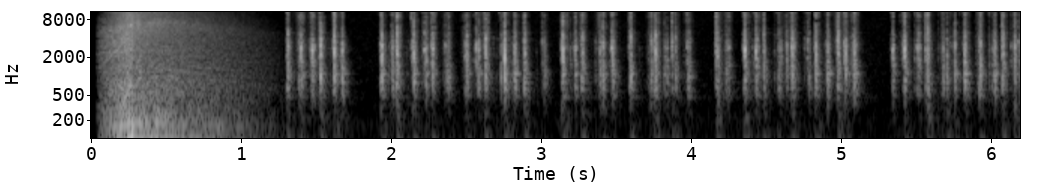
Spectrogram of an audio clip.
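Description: A loud hit that fades away over about a second, then rapid computer-keyboard typing clicks in quick bursts with short pauses between them.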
